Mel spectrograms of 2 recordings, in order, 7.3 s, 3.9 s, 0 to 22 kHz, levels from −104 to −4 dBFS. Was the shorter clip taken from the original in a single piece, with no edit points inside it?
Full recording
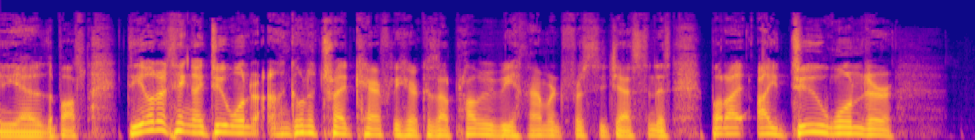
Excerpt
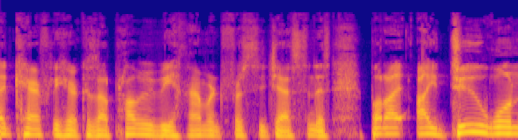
yes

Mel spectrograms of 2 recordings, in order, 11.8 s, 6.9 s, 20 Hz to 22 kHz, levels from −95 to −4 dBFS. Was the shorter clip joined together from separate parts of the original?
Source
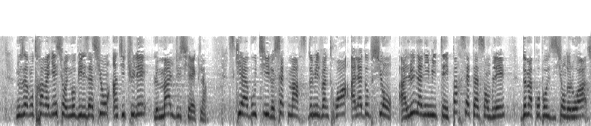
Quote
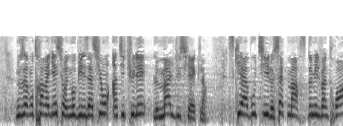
no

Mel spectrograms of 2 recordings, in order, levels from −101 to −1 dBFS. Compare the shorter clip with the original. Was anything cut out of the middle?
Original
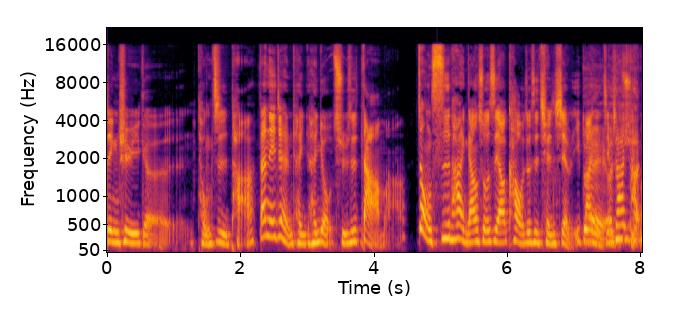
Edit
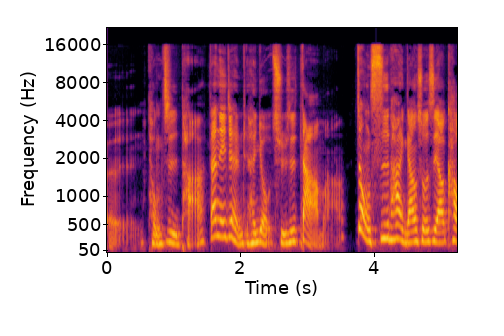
yes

